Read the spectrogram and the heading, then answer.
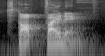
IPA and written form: stɑp ˈfʌɪɾɪŋ (¡Deja de luchar!)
